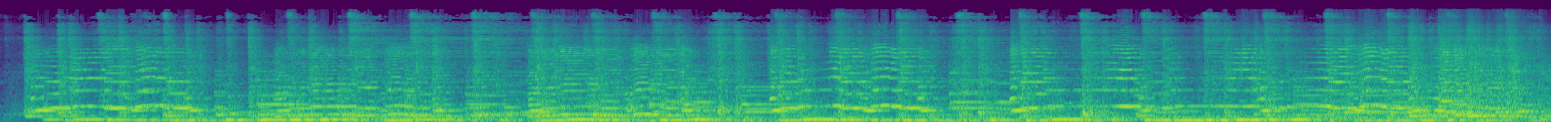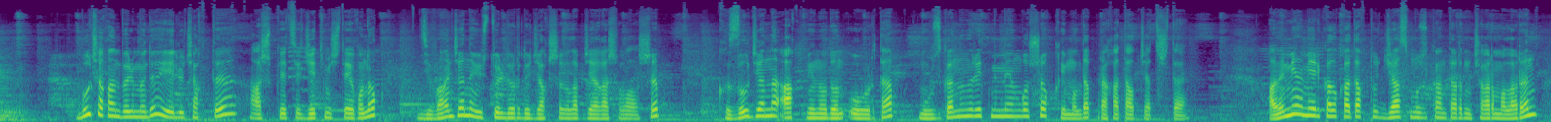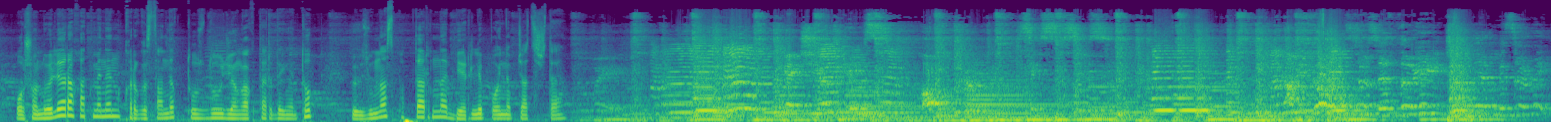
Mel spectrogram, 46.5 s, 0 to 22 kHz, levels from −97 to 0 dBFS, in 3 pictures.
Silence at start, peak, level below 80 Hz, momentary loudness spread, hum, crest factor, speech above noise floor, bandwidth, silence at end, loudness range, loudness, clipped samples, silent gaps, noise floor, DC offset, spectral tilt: 0.25 s; 0 dBFS; -28 dBFS; 8 LU; none; 16 dB; 25 dB; 16.5 kHz; 0 s; 5 LU; -17 LUFS; under 0.1%; none; -42 dBFS; under 0.1%; -5.5 dB/octave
